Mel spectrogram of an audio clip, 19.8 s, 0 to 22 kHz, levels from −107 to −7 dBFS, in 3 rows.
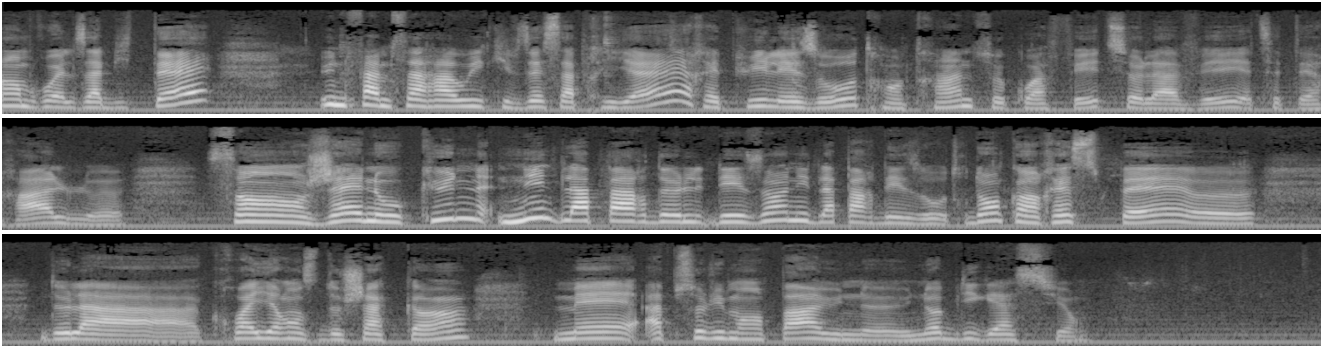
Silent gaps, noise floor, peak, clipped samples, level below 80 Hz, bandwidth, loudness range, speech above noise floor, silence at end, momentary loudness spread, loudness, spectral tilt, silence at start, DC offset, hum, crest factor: none; -51 dBFS; -8 dBFS; under 0.1%; -64 dBFS; 16.5 kHz; 7 LU; 21 dB; 0 s; 12 LU; -29 LUFS; -4 dB/octave; 0 s; under 0.1%; 50 Hz at -50 dBFS; 22 dB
